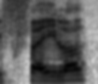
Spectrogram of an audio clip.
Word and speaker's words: Phaeleh: I think most people say Phaeleh. I have been told it should be pronounced Phaeleh, I believe. That might have been it. I can't remember. But fella or Phaeleh, I'm cool with. Any other pronunciation is also fine.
